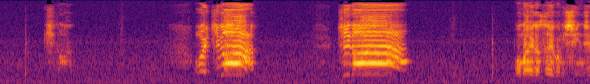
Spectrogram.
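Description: A toy belt plays loud recorded voice calls and electronic effects through a small speaker.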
